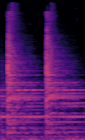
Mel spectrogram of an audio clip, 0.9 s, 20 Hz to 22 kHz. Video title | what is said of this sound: 330회. 링컨 에비에이터 차 뽑자 마자 다 뜯어봤습니다. 왜? 전체 방진, 방음 작업 때문 그렇죠. 순정 상태의 방진 시공 상태는 어떤지 한번 보세요. | 이렇게 완전 깡통 두드리는 소리가 나오고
